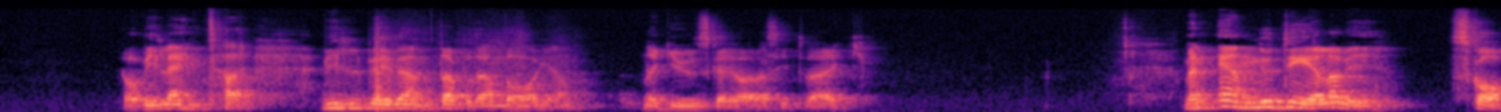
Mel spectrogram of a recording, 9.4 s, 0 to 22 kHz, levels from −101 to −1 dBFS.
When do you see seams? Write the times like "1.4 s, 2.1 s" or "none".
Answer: none

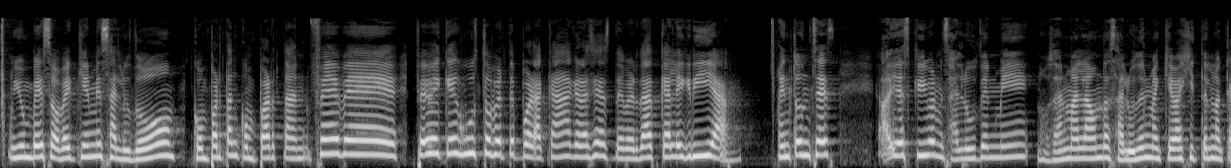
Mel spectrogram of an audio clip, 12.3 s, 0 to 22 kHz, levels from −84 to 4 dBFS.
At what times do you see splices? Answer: 1.8 s, 4.1 s, 7.6 s

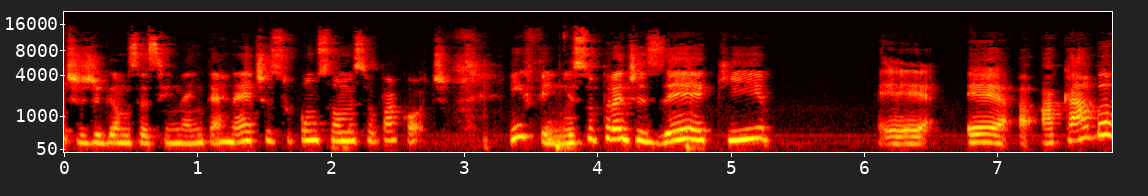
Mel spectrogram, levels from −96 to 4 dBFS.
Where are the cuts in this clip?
none

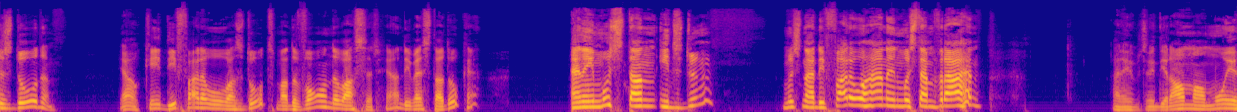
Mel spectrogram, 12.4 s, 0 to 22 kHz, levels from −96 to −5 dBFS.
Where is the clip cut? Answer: none

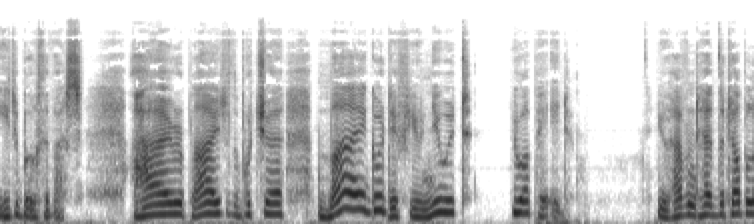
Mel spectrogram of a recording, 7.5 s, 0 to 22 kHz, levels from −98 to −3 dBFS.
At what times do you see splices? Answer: 3.9 s

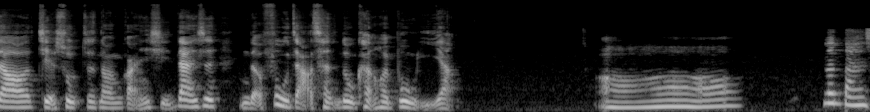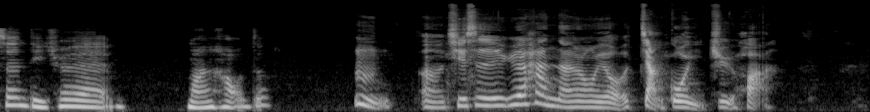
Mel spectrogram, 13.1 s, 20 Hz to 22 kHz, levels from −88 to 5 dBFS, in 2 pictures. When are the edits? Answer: none

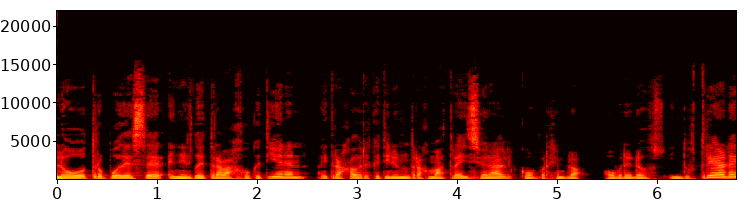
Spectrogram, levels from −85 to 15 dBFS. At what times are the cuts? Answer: 1.4 s

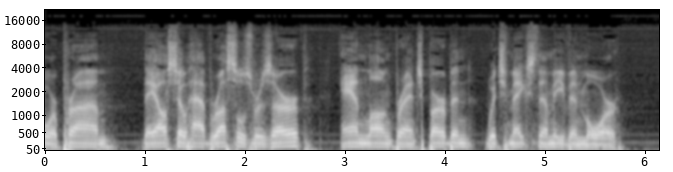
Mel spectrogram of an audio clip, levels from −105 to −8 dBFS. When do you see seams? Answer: 2.8 s

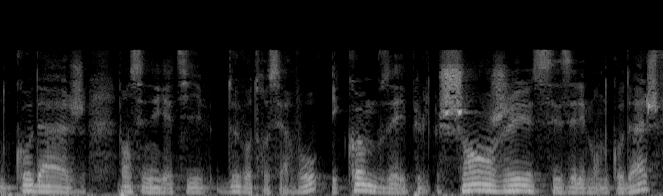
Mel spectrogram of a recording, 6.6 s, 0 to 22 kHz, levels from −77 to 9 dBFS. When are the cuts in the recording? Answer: 1.2 s, 4.3 s

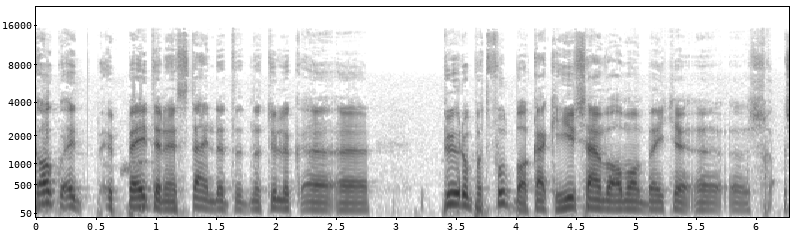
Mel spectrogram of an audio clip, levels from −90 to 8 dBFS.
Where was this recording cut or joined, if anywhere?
none

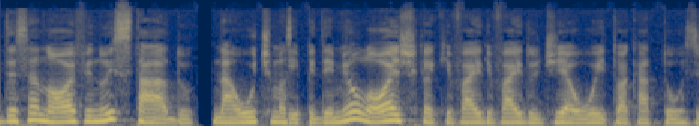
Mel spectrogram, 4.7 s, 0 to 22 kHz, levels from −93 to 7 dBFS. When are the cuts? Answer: 1.9 s, 3.2 s

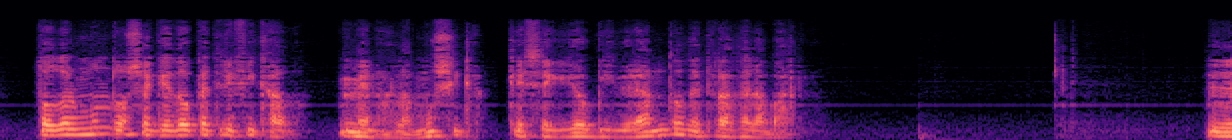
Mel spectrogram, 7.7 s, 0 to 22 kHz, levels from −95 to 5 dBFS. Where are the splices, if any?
2.0 s, 3.1 s

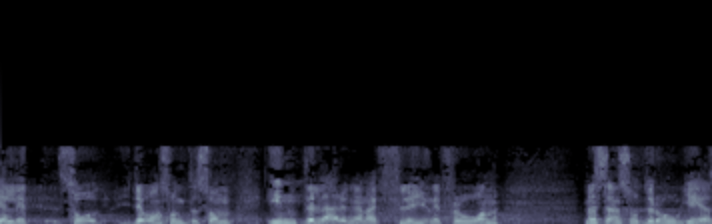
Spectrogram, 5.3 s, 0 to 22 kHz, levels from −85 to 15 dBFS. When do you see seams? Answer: 1.4 s, 2.8 s, 3.2 s

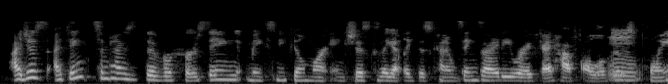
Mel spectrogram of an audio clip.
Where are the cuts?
4.6 s, 5.4 s, 5.8 s

